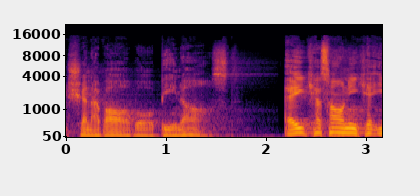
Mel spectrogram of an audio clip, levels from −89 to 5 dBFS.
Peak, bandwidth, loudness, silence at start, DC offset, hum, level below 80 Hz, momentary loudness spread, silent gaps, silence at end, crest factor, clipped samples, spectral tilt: -4 dBFS; 15 kHz; -21 LUFS; 0 s; under 0.1%; none; -32 dBFS; 13 LU; none; 0 s; 18 dB; under 0.1%; -4.5 dB/octave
